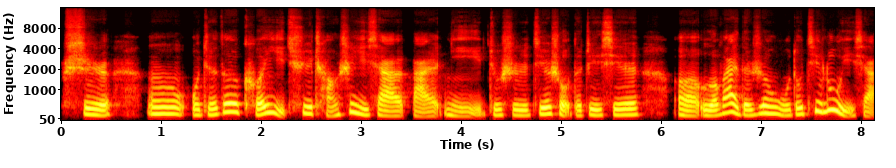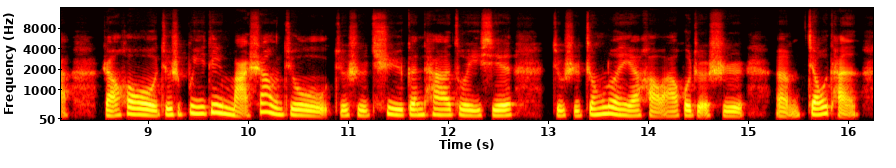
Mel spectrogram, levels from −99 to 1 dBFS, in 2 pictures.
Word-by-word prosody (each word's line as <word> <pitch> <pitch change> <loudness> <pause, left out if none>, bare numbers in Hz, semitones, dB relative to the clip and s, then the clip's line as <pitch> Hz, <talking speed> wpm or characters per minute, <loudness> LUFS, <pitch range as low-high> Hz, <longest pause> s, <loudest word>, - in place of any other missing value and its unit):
是， 185 -5 +2 0.3
嗯， 215 -2 +3
我 180 - 0
觉 185 +3 0
得 275 +4 +6
可 185 -7 +2
以 255 0 +2
去 225 -2 -1
尝 155 -3 -5
试 270 +6 0
一 200 -6 +2
下， 160 -4 +1
把 135 - -2
你 145 -8 -6
就 175 0 -3
是 170 -2 -1
接 210 +4 +3
手 - - +1
的 160 - -3
这 175 +1 0
些， 185 +1 +1 0.3
呃， 165 -5 +1
额 165 -1 +3
外 260 +6 +4
的 170 - +3
任 225 +3 +3
务 170 -2 -1
都 205 +2 +2
记 305 +7 +1
录 330 +3 +5
一 - - -2
下。 - - -5 0.3
然 - - -1
后 190 -6 +4
就 190 +2 0
是 210 - -4
不 220 +4 -3
一 220 0 0
定 245 -2 +2
马 185 - 0
上 255 -8 -1
就 170 -6 -1
就 165 - -5
是 165 -3 -4
去 185 0 -2
跟 185 -1 -1
他 185 -2 -2
做 180 -1 -2
一 165 0 -2
些， 170 +1 +1 0.4
就 160 - -5
是 155 -3 -6
争 200 +5 -1
论 205 -5 +2
也 160 0 -1
好 - - -4
啊， 150 +1 -4
或 165 -1 0
者 - - -3
是， 145 -3 -3 0.3
嗯， - - -5
交 200 +3 +2
谈。 - - -4
185 Hz, 235 characters per minute, -23 LUFS, 165-215 Hz, 0.4 s, 得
